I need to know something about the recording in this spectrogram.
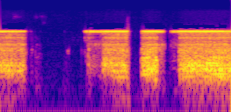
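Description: Electronic whine over hiss from an open microphone on a video call: a steady high-pitched tone that cuts out and comes back in three stretches.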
